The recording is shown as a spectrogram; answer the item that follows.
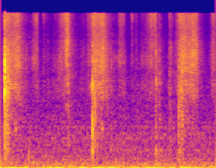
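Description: A deck of tarot cards being shuffled by hand, with a string of sharp papery slaps as the cards strike each other, the loudest right at the start.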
